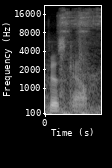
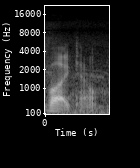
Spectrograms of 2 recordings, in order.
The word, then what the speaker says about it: Viscount: count this count no it's definitely not Viscount I think it's pronounced by count don't quote me on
